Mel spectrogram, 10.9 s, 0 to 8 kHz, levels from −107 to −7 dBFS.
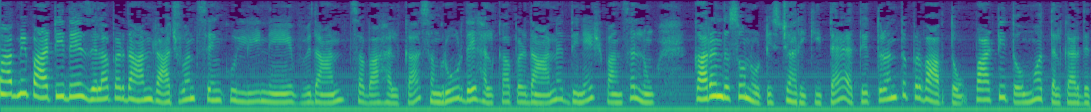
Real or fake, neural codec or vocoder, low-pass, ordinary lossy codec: real; none; none; none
